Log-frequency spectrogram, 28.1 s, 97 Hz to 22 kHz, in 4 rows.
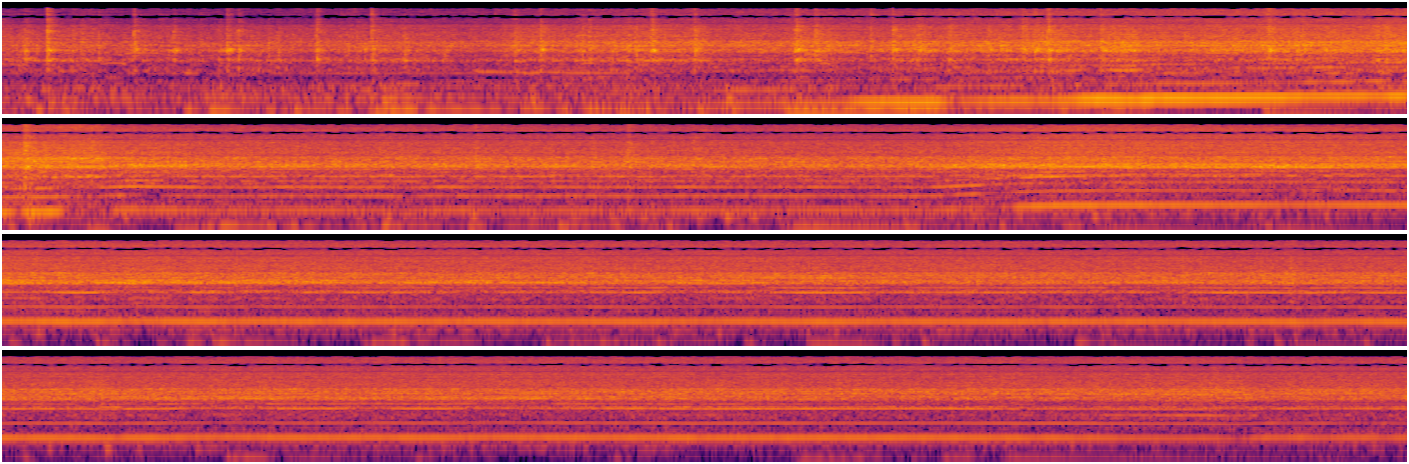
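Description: Vitamix Pro 750 blender with a 20-ounce personal cup blending a smoothie. The motor whine climbs in pitch over the first several seconds as it speeds up, levels off, then jumps higher about twelve seconds in and runs steadily at high speed.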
